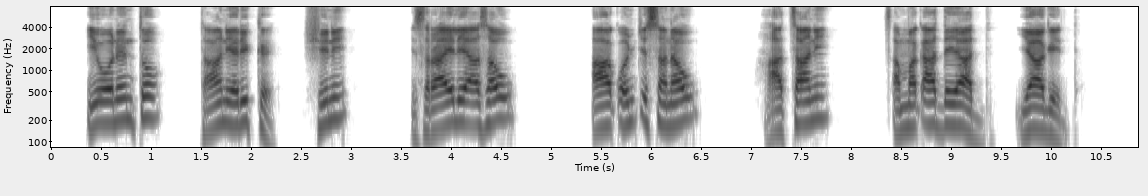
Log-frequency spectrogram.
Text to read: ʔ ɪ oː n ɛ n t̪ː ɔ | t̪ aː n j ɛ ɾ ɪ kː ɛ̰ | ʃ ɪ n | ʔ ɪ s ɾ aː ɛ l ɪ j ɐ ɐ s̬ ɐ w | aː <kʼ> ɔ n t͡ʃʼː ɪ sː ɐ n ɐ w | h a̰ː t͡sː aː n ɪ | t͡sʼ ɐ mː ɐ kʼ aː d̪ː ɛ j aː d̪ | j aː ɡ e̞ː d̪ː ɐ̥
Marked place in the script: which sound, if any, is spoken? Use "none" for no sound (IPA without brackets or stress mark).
kʼ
